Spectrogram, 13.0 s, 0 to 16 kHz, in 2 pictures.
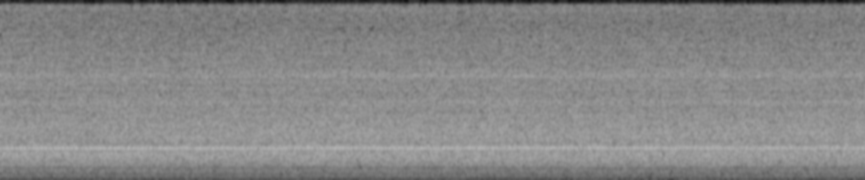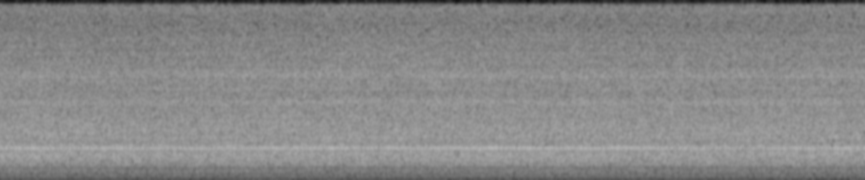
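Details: Ventilated seat cushion fan in a Hyundai Aura, run at speed settings up to 3: steady even air rush with thin constant high tone, no rattle or pulsing; normal fan noise.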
